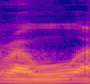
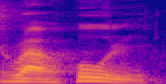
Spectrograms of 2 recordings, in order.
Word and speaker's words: Rahul: Ah, thanks for that, Raul. I appreciate you, man. Sorry, I'm I'm mispronouncing your name. It's Rahul.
